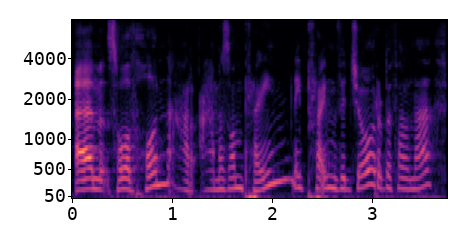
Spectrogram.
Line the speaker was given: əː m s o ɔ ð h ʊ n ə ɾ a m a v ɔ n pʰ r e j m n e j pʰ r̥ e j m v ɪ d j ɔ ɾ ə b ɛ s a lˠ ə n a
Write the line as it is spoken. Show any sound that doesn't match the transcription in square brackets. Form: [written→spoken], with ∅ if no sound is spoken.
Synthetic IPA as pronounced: əː m s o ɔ ð h ʊ n [ə→a] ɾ a m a [v→z] ɔ n pʰ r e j m n e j pʰ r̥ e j m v ɪ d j ɔ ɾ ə b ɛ [s→θ] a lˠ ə n a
